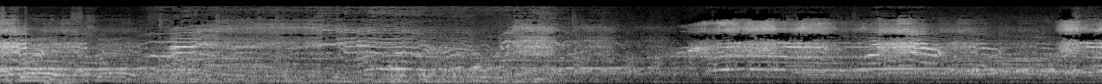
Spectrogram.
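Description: A baby cries continuously for several seconds in high, wavering wails that rise and fall in pitch, loud and strained, with brief catches of breath between cries.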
